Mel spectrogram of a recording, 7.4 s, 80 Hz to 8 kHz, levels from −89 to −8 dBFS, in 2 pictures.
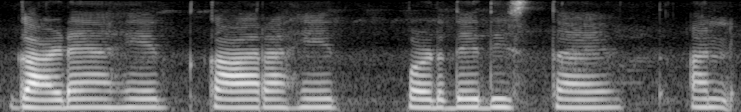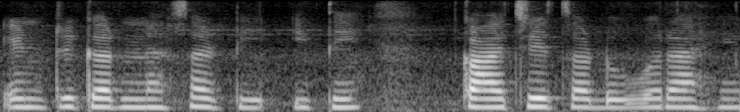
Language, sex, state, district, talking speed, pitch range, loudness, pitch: Marathi, female, Maharashtra, Aurangabad, 115 wpm, 210-220 Hz, -24 LUFS, 215 Hz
